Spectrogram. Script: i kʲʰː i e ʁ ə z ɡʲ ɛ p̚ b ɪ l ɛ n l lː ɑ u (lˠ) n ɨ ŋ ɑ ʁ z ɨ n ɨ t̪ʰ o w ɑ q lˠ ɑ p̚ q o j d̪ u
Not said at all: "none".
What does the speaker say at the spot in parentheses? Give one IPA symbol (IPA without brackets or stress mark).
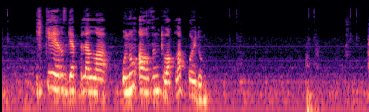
none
